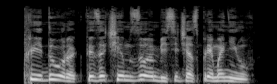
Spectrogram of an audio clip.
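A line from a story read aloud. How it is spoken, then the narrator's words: Shouting. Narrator (Russian): крикнула она куда-то в воздух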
